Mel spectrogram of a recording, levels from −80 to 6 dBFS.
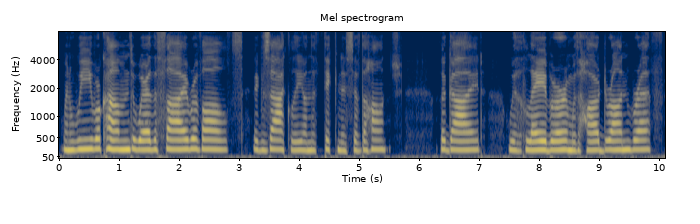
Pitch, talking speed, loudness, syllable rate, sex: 210 Hz, 150 wpm, -15 LUFS, 4.0 syllables/s, female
